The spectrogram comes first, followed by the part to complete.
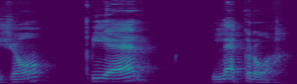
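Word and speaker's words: Jean-Pierre Lacroix: ये याद रखिए, जॉन, वैसे जीन लेकिन प्रोनाउंस करते हैं फ्रेंच में, जॉन पियर लैक्रोआ।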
